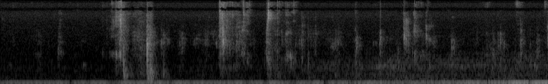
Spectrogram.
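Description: A person chewing fried seafood close to the microphone, with a handful of sharp crunches and mouth clicks spread through.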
